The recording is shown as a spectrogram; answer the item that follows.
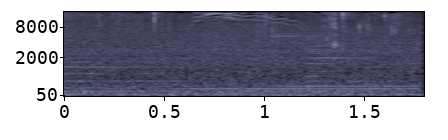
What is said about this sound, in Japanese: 雨になったり霧雨になったりああって言いながら傘をさしてちょっと背を丸くして歩いていく人がいます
